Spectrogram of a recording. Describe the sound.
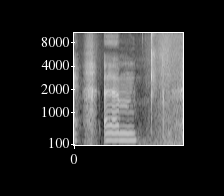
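A forehead flick given to the loser of a game, one sharp, snappy finger click, preceded by people talking and a held vocal sound.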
